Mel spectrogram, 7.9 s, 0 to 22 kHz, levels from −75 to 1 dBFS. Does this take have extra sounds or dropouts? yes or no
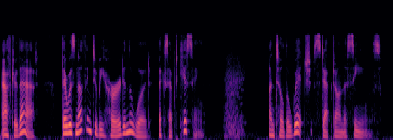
yes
